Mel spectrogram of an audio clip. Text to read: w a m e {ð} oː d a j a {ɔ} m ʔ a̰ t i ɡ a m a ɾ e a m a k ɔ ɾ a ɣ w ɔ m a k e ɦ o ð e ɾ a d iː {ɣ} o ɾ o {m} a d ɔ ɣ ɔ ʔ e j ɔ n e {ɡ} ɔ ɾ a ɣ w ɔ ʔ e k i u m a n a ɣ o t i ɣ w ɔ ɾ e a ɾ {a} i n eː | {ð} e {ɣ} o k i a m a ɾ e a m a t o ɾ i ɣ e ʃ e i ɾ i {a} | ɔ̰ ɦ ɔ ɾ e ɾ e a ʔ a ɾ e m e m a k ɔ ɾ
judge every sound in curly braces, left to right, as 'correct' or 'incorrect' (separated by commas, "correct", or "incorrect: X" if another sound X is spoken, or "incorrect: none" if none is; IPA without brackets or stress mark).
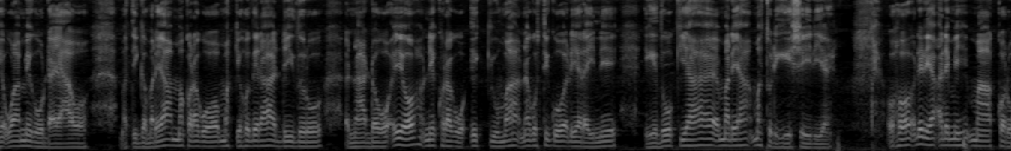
incorrect: ɣ, correct, incorrect: ð, incorrect: n, incorrect: k, correct, incorrect: ɣ, incorrect: ð, incorrect: ɛ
